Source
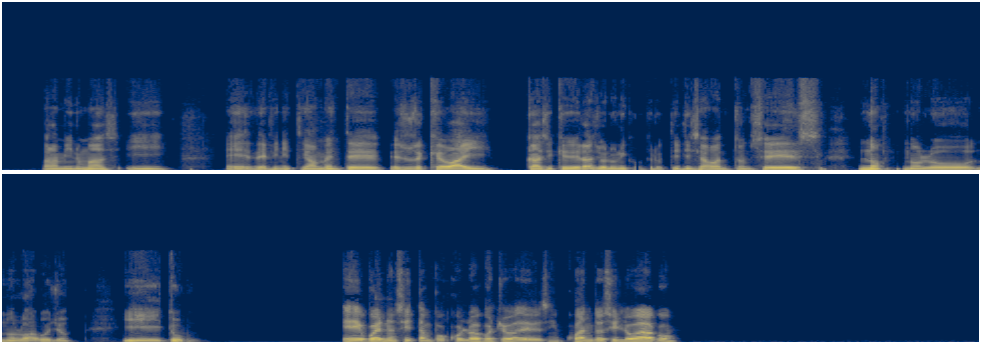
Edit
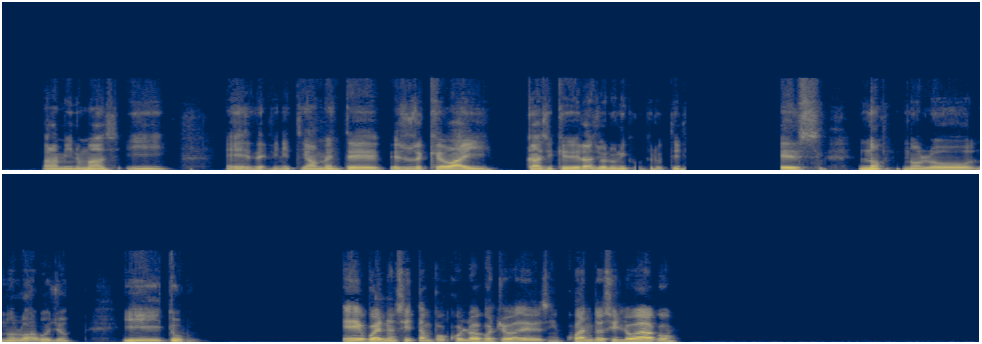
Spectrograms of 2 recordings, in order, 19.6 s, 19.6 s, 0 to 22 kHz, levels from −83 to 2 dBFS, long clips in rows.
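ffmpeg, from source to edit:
ffmpeg -i in.wav -filter_complex "[0:a]asplit=4[link_01][link_02][link_03][link_04];[link_01]atrim=end=2.61,asetpts=PTS-STARTPTS,afade=type=out:start_time=2.606:duration=0.004:curve=hsin:silence=0.0707946[link_05];[link_02]atrim=start=2.61:end=6.83,asetpts=PTS-STARTPTS,afade=type=in:duration=0.36:curve=qsin:silence=0.0707946,afade=type=out:start_time=4.216:duration=0.004:curve=hsin[link_06];[link_03]atrim=start=6.83:end=7.79,asetpts=PTS-STARTPTS,volume=0[link_07];[link_04]atrim=start=7.79,asetpts=PTS-STARTPTS,afade=type=in:duration=0.004:curve=hsin[link_08];[link_05][link_06][link_07][link_08]concat=n=4:v=0:a=1" out.wav

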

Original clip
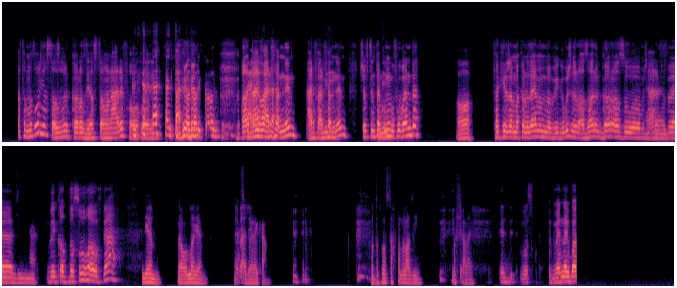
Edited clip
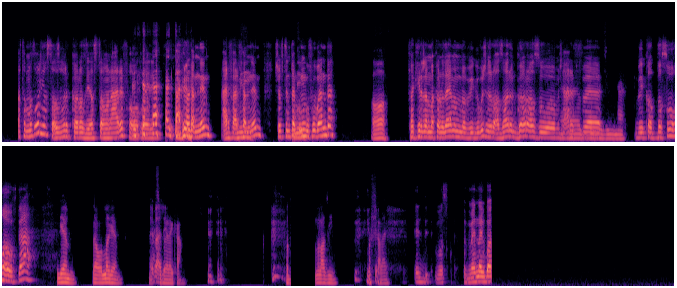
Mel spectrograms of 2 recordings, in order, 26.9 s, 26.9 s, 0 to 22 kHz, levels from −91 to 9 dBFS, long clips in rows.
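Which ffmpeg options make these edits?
ffmpeg -i in.wav -filter_complex "[0:a]asplit=4[link_01][link_02][link_03][link_04];[link_01]atrim=end=3.782[link_05];[link_02]atrim=start=5.478:end=20.93,asetpts=PTS-STARTPTS,afade=type=out:start_time=15.448:duration=0.004:curve=hsin[link_06];[link_03]atrim=start=20.93:end=21.42,asetpts=PTS-STARTPTS,volume=0[link_07];[link_04]atrim=start=21.42,asetpts=PTS-STARTPTS,afade=type=in:duration=0.004:curve=hsin[link_08];[link_06][link_07][link_08]concat=n=3:v=0:a=1[link_09];[link_05][link_09]acrossfade=duration=0.004:curve1=hsin:curve2=hsin" out.wav

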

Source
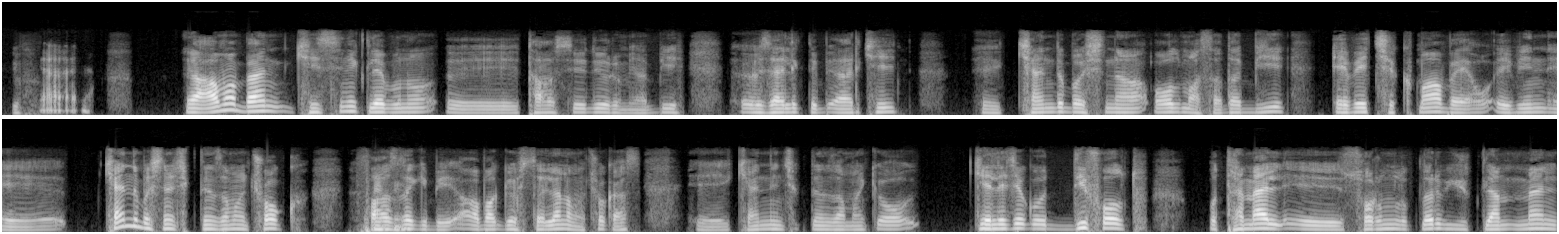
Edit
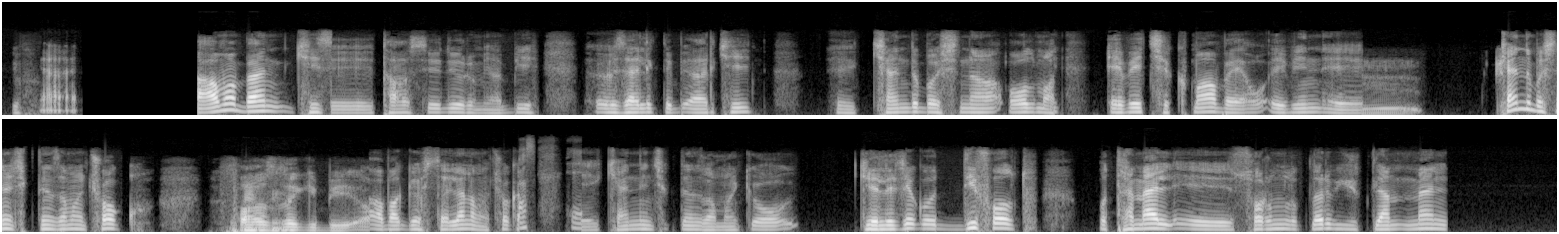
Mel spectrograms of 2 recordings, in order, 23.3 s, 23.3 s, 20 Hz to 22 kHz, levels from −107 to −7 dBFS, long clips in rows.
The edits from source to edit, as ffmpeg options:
ffmpeg -i in.wav -filter_complex "[0:a]asplit=13[link_01][link_02][link_03][link_04][link_05][link_06][link_07][link_08][link_09][link_10][link_11][link_12][link_13];[link_01]atrim=end=0.6,asetpts=PTS-STARTPTS,afade=type=out:start_time=0.596:duration=0.004:curve=hsin[link_14];[link_02]atrim=start=0.6:end=1.47,asetpts=PTS-STARTPTS,volume=0[link_15];[link_03]atrim=start=1.47:end=2.472,asetpts=PTS-STARTPTS,afade=type=in:duration=0.004:curve=hsin[link_16];[link_04]atrim=start=3.558:end=8.982[link_17];[link_05]atrim=start=9.578:end=11.894[link_18];[link_06]atrim=start=11.89:end=12.47,asetpts=PTS-STARTPTS,asetrate=24255,aresample=44100,atrim=end_sample=46505,asetpts=PTS-STARTPTS[link_19];[link_07]atrim=start=12.466:end=13.804[link_20];[link_08]atrim=start=13.8:end=15.14,asetpts=PTS-STARTPTS,asetrate=32193,aresample=44100[link_21];[link_09]atrim=start=15.136:end=16.264[link_22];[link_10]atrim=start=16.26:end=16.99,asetpts=PTS-STARTPTS,asetrate=68355,aresample=44100[link_23];[link_11]atrim=start=16.986:end=17.894[link_24];[link_12]atrim=start=17.89:end=19.27,asetpts=PTS-STARTPTS,asetrate=39690,aresample=44100[link_25];[link_13]atrim=start=19.266[link_26];[link_14][link_15][link_16]concat=n=3:v=0:a=1[link_27];[link_27][link_17]acrossfade=duration=0.004:curve1=hsin:curve2=hsin[link_28];[link_28][link_18]acrossfade=duration=0.004:curve1=hsin:curve2=hsin[link_29];[link_29][link_19]acrossfade=duration=0.004:curve1=hsin:curve2=hsin[link_30];[link_30][link_20]acrossfade=duration=0.004:curve1=hsin:curve2=hsin[link_31];[link_31][link_21]acrossfade=duration=0.004:curve1=hsin:curve2=hsin[link_32];[link_32][link_22]acrossfade=duration=0.004:curve1=hsin:curve2=hsin[link_33];[link_33][link_23]acrossfade=duration=0.004:curve1=hsin:curve2=hsin[link_34];[link_34][link_24]acrossfade=duration=0.004:curve1=hsin:curve2=hsin[link_35];[link_35][link_25]acrossfade=duration=0.004:curve1=hsin:curve2=hsin[link_36];[link_36][link_26]acrossfade=duration=0.004:curve1=hsin:curve2=hsin" out.wav

